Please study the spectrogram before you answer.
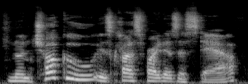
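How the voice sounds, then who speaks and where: A man's voice: a little high, huge pitch swings, moderate pace, fairly bright tone. A man giving a casual, unscripted walkthrough of a book, rambling and often listing items one by one. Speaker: tabletop gaming reviewer.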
